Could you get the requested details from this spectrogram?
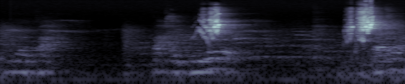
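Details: Black-winged starling song used to stimulate other birds: soft low chatter, then two loud, harsh, buzzy squawks about a second and a half apart.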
